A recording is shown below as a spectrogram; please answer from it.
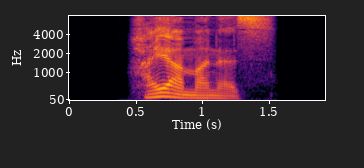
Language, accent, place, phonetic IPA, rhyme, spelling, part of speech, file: German, Germany, Berlin, [ˈhaɪ̯ɐˌmanəs], -aɪ̯ɐmanəs, Heiermannes, noun, De-Heiermannes.ogg
- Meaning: genitive of Heiermann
